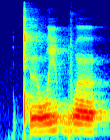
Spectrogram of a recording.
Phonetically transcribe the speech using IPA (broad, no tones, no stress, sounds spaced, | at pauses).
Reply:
tʼ ʉ w i b w ɵ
